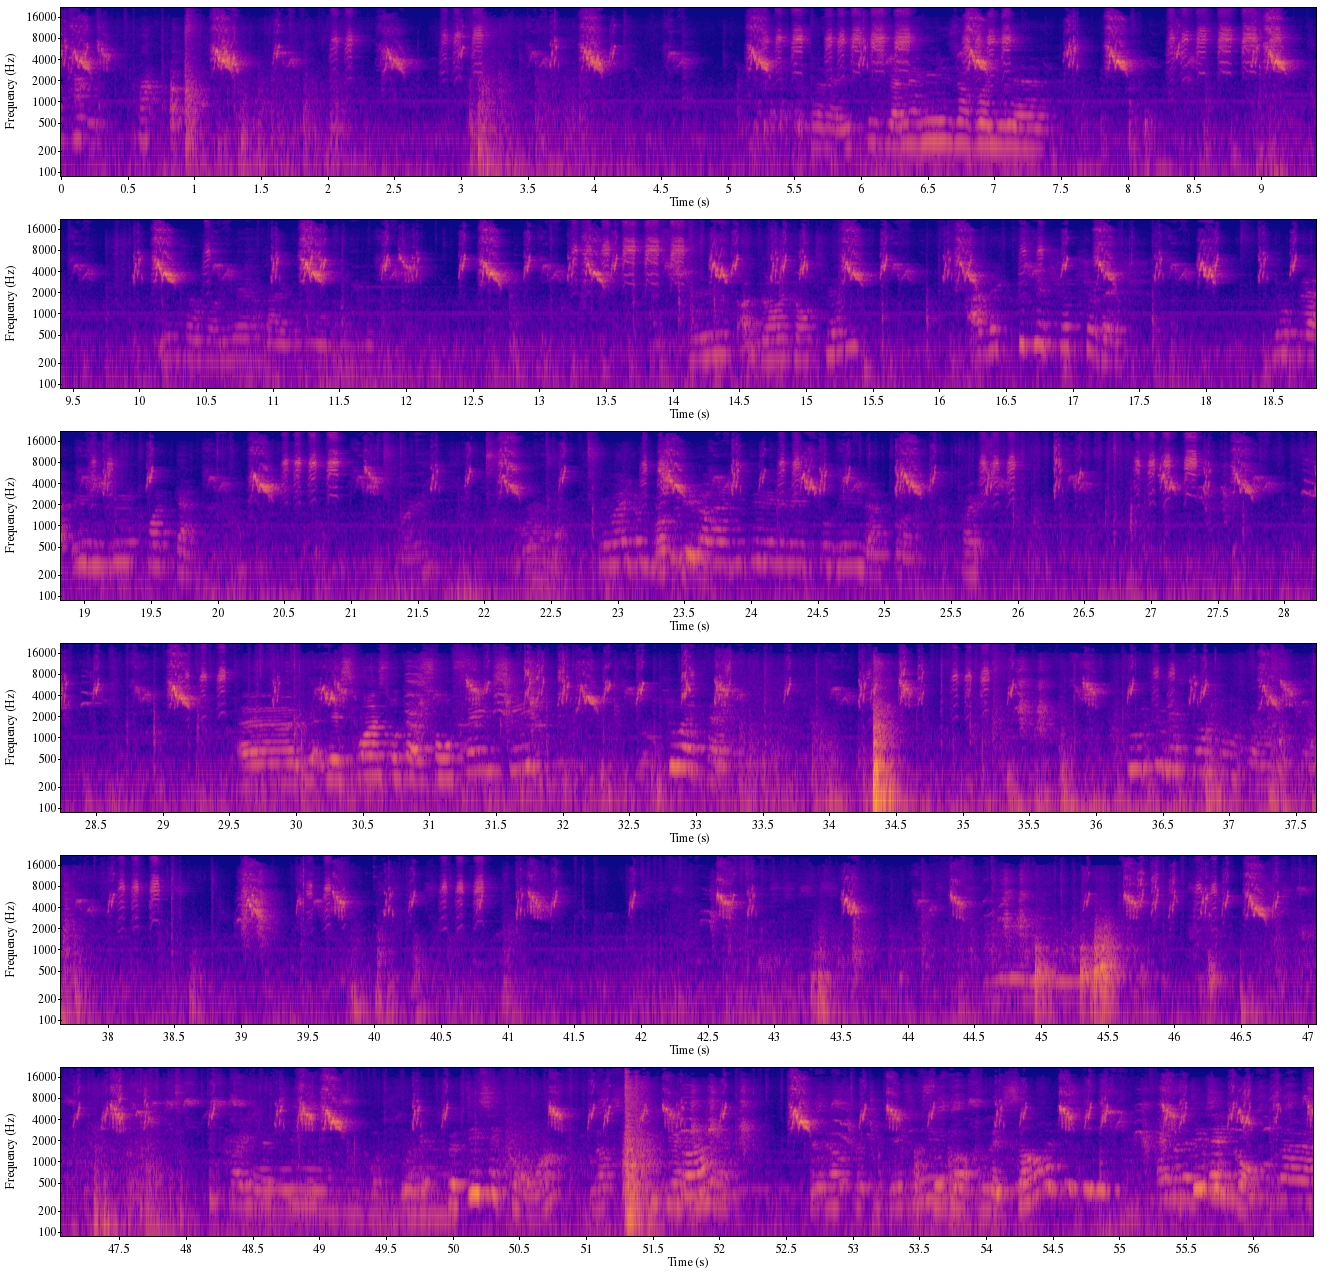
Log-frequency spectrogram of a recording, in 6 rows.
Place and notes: Ottignies-Louvain-la-Neuve, Belgique - Birdsbay, hospital for animals
Birdsbay is a center where is given revalidation to wildlife. It's an hospital for animals. In this recording, nothing special is happening, the recorder is simply disposed in a cage. You can hear juvenile tit, very juvenile blackbird and juvenile sparrow. At the backyard, some specialists put bats in transportation cages.
Ottignies-Louvain-la-Neuve, Belgium, 18 July 2016, 19:30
